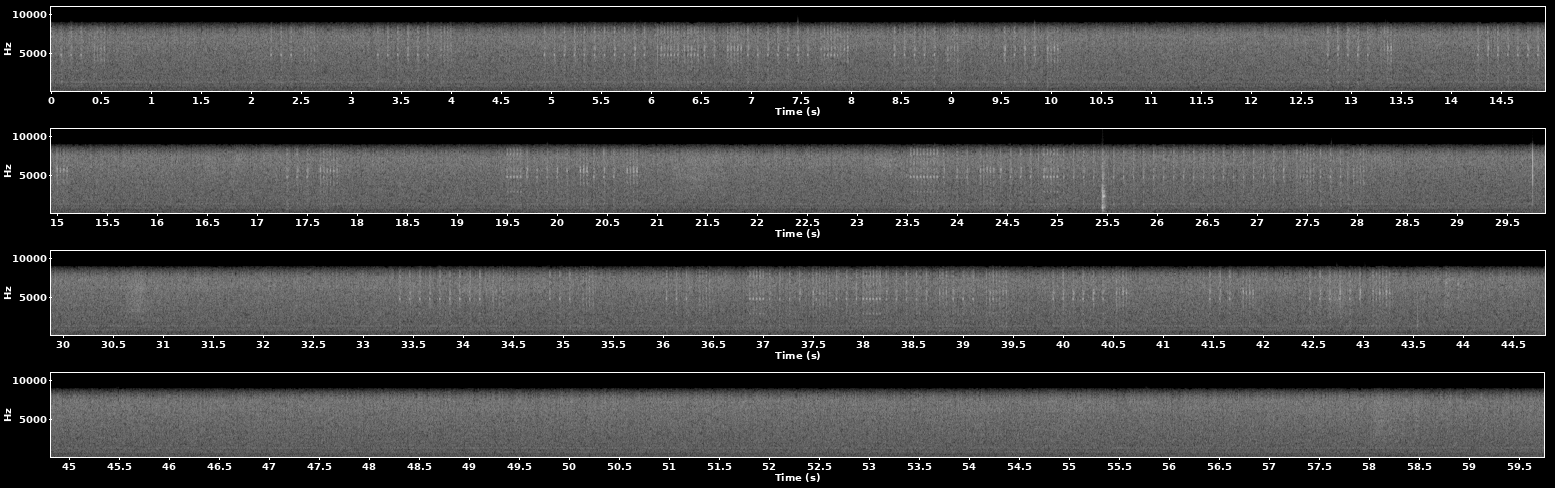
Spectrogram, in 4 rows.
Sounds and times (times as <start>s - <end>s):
Cricket: 0.0s - 0.9s, 1.7s - 11.0s, 12.6s - 15.8s, 16.7s - 21.0s, 23.4s - 28.3s, 32.3s - 59.7s.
